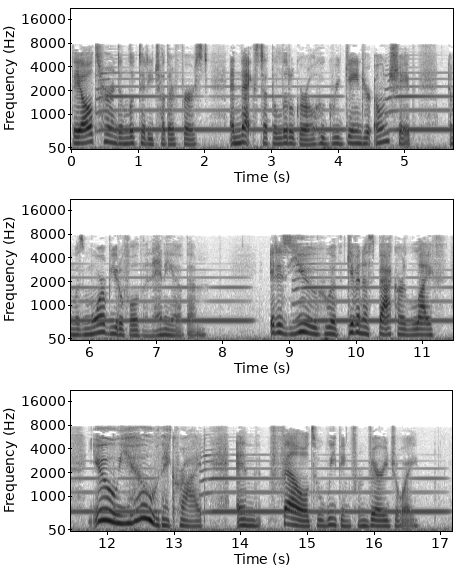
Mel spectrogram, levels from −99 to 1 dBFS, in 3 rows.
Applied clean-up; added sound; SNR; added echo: none; Wind instrument, woodwind instrument; 12 dB; none.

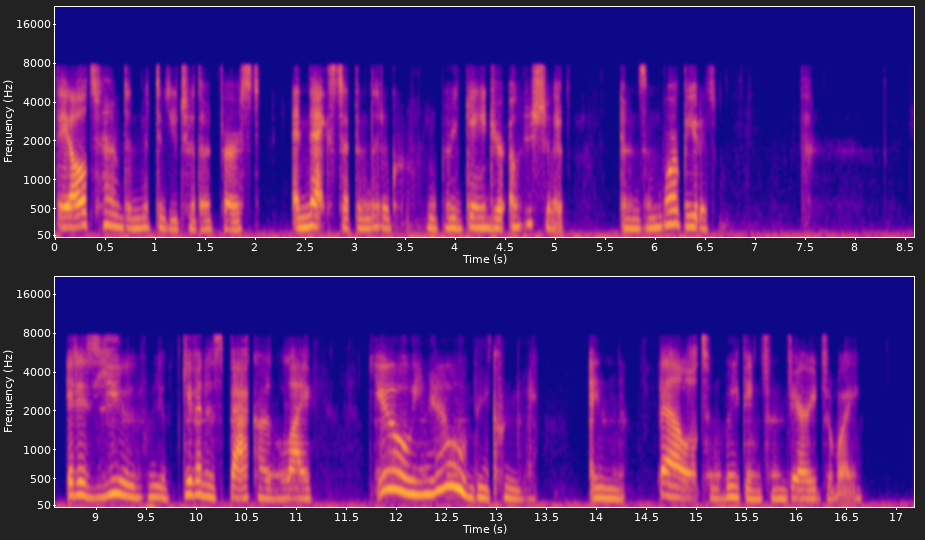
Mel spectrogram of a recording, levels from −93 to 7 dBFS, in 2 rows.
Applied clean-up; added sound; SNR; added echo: neural diffusion model UNIVERSE++.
